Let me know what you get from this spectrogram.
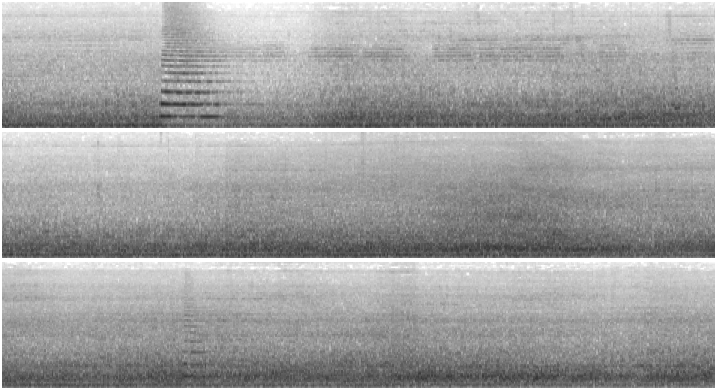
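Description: Meter-gauge passenger train coaches rolling slowly past as the train pulls out, wheels and bogies rumbling and clattering on the rails. About two seconds in, the diesel locomotive's horn sounds once for about a second.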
